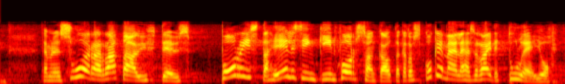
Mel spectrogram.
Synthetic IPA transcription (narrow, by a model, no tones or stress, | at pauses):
t̪æmːønensuoɾɑrɑt̪ɑyht̪eys | porist̪ɑɦelsiŋkiːnforsːɑŋkɑwt̪ːɑkɑt̪oskokemæːlːæhænserɑjdet̪t̪ːuleːjo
